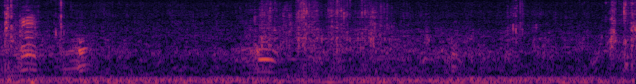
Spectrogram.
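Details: Canada geese in a flock, Toronto, Ontario, with several overlapping nasal honks spread through the moment, some clipped and downslurred, over continuous low-pitched mechanical hum.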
